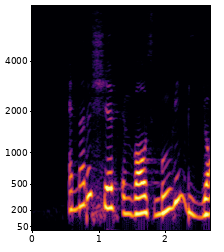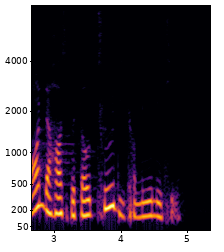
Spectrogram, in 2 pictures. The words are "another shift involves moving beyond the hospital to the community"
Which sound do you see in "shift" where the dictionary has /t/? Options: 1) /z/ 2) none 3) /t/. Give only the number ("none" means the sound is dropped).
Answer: 2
